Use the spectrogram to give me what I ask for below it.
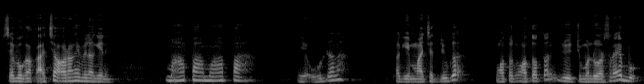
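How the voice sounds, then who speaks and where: A middle-aged male pastor giving a casual youth sermon, animated and full of colloquial slang, jumping from loud appeals to quiet stories. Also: fairly high pitch, very fast. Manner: animated, swings from loud pleas to quiet asides; storytelling with colloquial Jakarta slang.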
